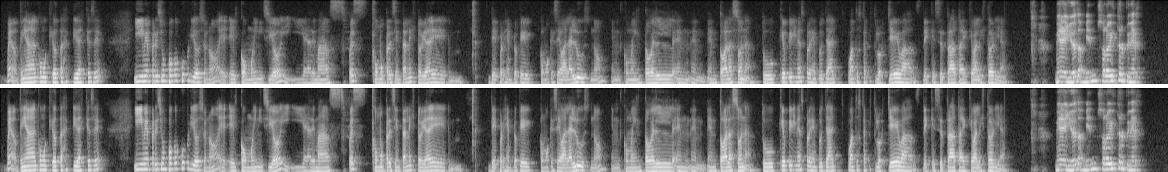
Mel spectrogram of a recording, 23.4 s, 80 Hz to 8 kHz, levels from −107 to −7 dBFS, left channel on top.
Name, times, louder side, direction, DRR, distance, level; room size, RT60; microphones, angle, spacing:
voice 1, 0.0-2.0 2.7-9.2 9.8-20.1, right 2 dB, 55° right, 11 dB, 1.1 m, -24 dB
voice 2, 20.6-22.8, left 1 dB, 10° left, 5 dB, 1.6 m, -22 dB
13.0 x 5.8 x 6.5 m, 0.34 s
head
